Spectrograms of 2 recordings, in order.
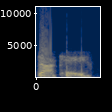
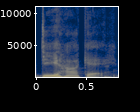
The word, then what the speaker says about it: Dake: See, I was almost there. Because you've got two Japanese syllables.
